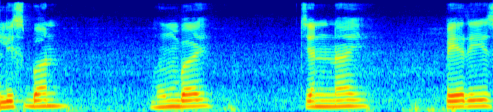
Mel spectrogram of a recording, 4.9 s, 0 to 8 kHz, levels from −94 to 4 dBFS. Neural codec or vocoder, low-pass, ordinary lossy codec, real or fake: none; 7.2 kHz; none; real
